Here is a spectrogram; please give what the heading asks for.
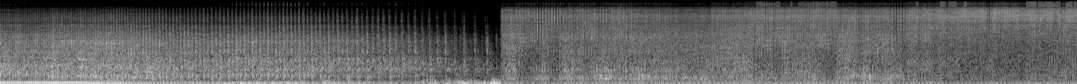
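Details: Vintage David Brown 990 diesel tractor, revived after 20+ years abandoned, clutch freed: steady idle, even beat about three or four knocks a second, no misses; running sweet, engine seems in good condition.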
